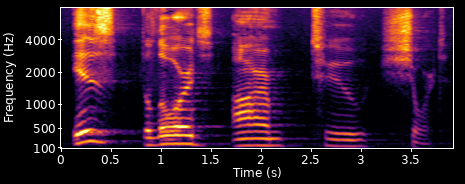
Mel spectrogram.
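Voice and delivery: drawn out word by word; very slow. Shown as a demonstration. Lord answering Moses, drawn out slowly. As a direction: let each word hang, slowly.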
